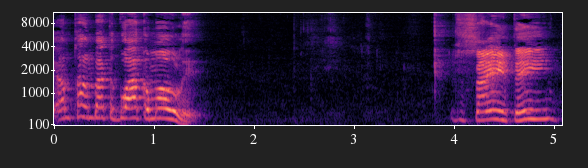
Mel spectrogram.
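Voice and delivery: high, exasperated insisting. Retold or imitated. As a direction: insist it's obvious. Retold own exasperated reply.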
